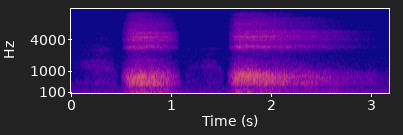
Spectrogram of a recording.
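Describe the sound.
Exaggerated heavy breathing blown straight into a microphone: two loud, breathy huffs, a short one followed by a longer exhale that slowly trails off, with no words.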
